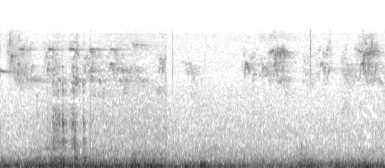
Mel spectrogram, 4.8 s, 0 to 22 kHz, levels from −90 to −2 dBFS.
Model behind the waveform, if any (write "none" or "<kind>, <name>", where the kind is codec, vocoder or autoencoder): vocoder, BigVGAN v2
